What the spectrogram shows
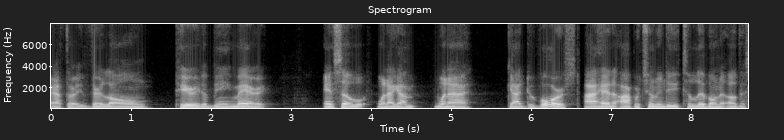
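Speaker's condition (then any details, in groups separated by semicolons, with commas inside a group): No condition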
